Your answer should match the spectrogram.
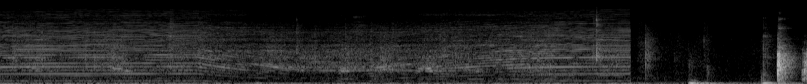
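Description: Toy vacuum cleaner's small motor running with a steady whine. Its pitch sinks and climbs back in the middle, and it cuts off about six seconds in. A few knocks follow near the end.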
